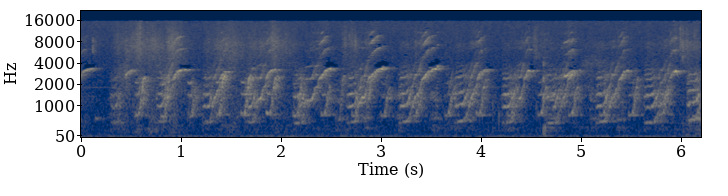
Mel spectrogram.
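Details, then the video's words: Indoor pigs answering their keeper's teasing about grass with eager squeals: rapid, high-pitched rising squeaks repeated almost twice a second from several animals at once, steady and insistent throughout. "Who Wants Grass"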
